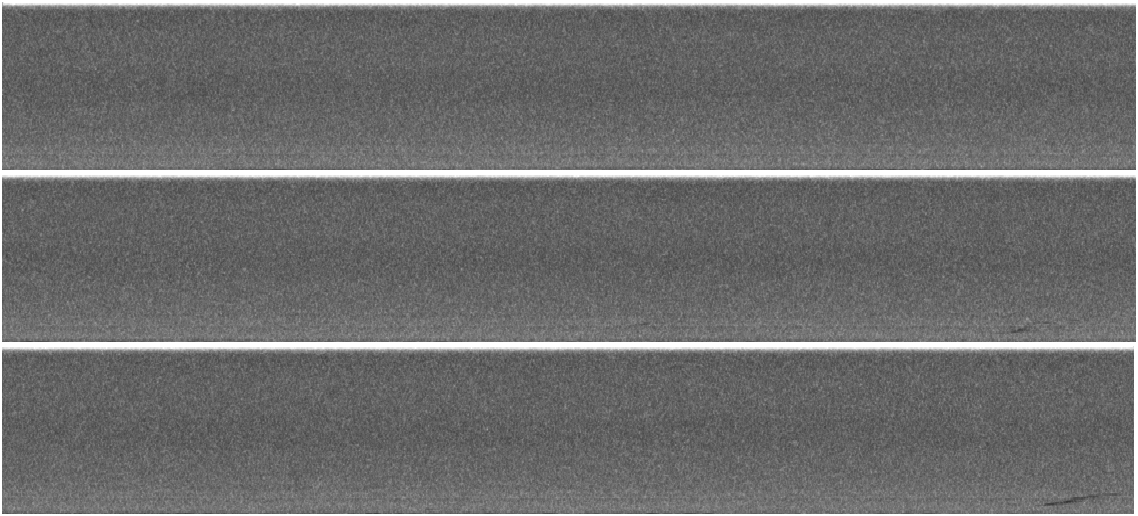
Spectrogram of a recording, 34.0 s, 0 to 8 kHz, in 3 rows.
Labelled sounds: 33.4	33.9	humpback whale, 0.80 to 1.0 kHz

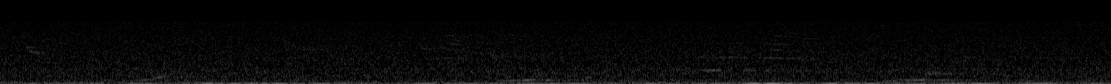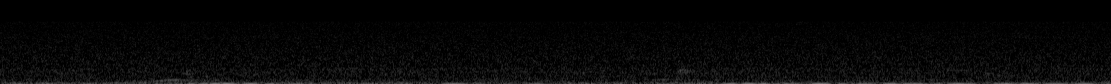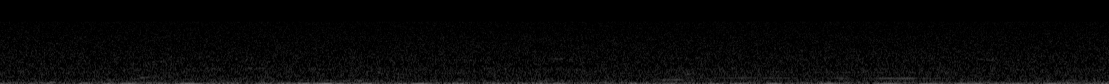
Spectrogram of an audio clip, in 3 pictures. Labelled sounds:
7.7	7.9	humpback whale, 2.4 to 2.6 kHz

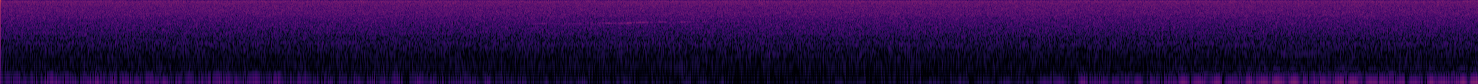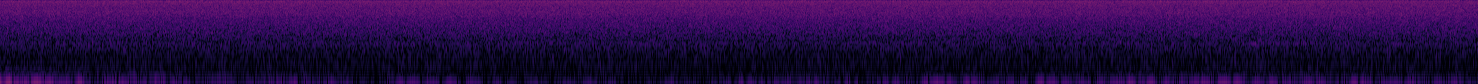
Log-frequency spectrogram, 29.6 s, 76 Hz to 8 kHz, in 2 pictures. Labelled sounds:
6.0	6.6	humpback whale, 2.1 to 2.4 kHz

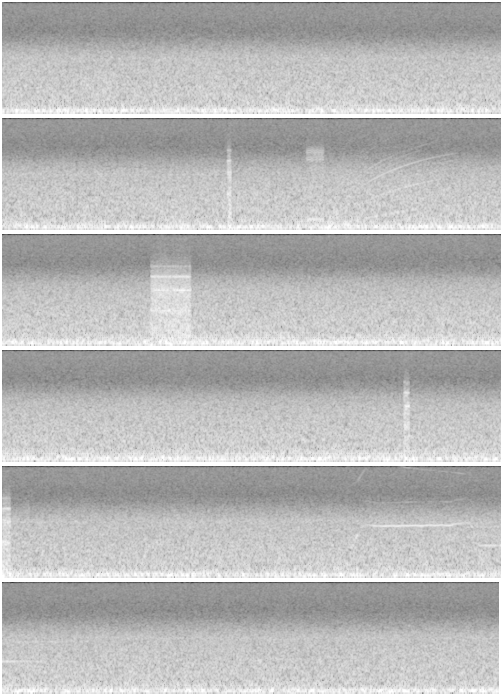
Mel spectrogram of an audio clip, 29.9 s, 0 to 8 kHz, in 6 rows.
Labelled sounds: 23.0	25.8	killer whale, Bigg's (transient), 0.40 to 2.0 kHz

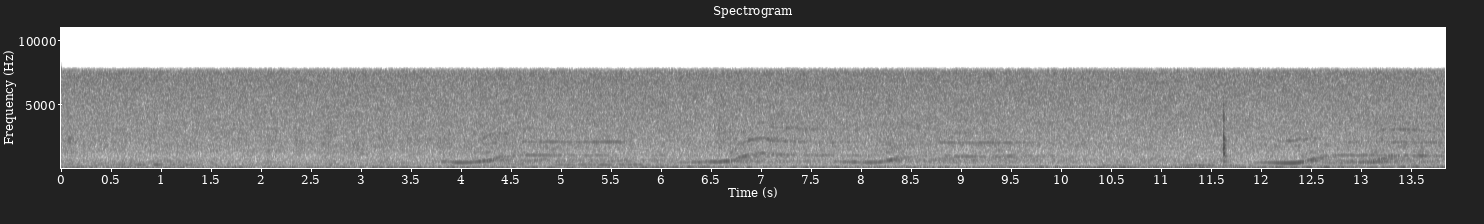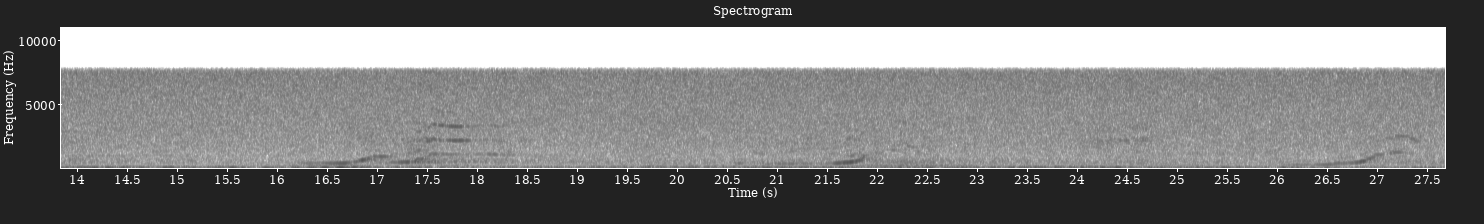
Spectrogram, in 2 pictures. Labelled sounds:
4.3	5.1	humpback whale, 0.80 to 2.1 kHz
6.8	7.4	humpback whale, 0.80 to 3.3 kHz
8.8	9.4	humpback whale, 0.86 to 2.1 kHz
12.2	13.6	humpback whale, 0.93 to 3.1 kHz
16.9	18.0	humpback whale, 0.80 to 3.5 kHz
27.0	27.3	humpback whale, 0.99 to 1.4 kHz

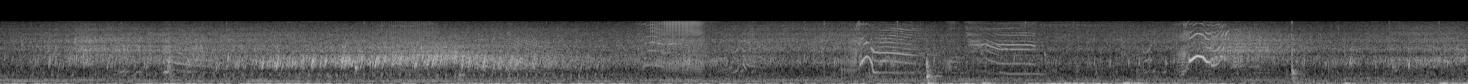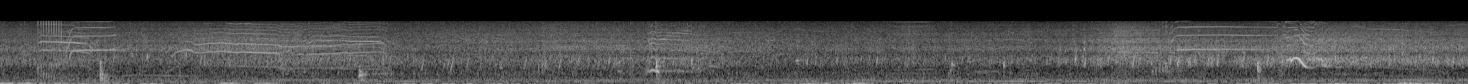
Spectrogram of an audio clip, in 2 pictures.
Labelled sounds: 1.6	2.3	killer whale, southern Alaska resident, 0.60 to 1.8 kHz
5.0	5.8	killer whale, southern Alaska resident, 1.7 to 3.6 kHz
8.6	9.3	killer whale, southern Alaska resident, 0.23 to 8.0 kHz
9.7	10.5	killer whale, southern Alaska resident, 0.32 to 8.0 kHz
11.7	12.5	killer whale, southern Alaska resident, 0.46 to 8.0 kHz
14.9	16.0	killer whale, southern Alaska resident, 1.4 to 8.0 kHz
16.4	18.6	killer whale, southern Alaska resident, 1.1 to 8.0 kHz
21.0	21.7	killer whale, southern Alaska resident, 0.46 to 8.0 kHz
26.4	29.3	killer whale, southern Alaska resident, 0.46 to 8.0 kHz

